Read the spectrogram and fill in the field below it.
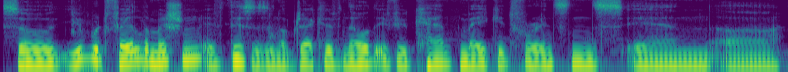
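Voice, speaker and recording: Streaming a game live, a man whose native language is German talks through his thoughts, full of fillers and false starts. He speaks at normal speed in a mellow, mid-range voice, and the recording is dry.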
